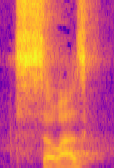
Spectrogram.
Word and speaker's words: psoas: I'm going to butcher the pronunciation of this, but it's psoas muscle, tight psoas Yeah.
